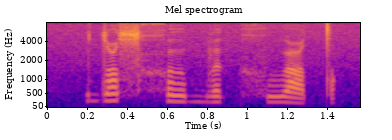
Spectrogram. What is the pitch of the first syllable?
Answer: high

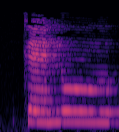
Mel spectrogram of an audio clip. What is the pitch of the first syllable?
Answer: low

